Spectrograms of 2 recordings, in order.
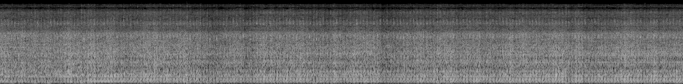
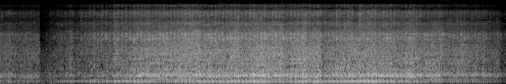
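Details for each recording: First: Small engine with Tecumseh carburetor after tuning high-speed and idle mixture screws, idle speed raised slightly: low, even putter with steady beat, no misses or surging; normal idle just above stall. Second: Tecumseh HM80 8 hp small engine, fully warm, during carburetor tuning. High-speed mixture screw being turned (left richer, right leaner). Running evens out then worsens, a slightly ragged beat swelling and sagging: uneven running from incorrect carburetor mixture.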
